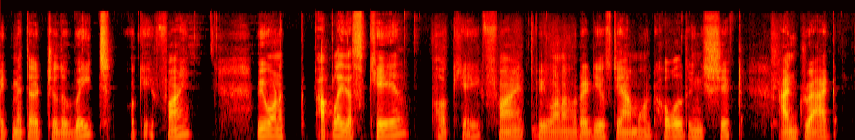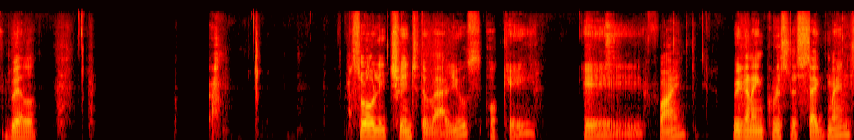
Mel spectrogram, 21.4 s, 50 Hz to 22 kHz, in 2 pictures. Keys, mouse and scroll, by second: 1.7 middle click, 2.2 scroll up 1, 2.4 middle click, 4.3 ctrl+a, 6.8-8.5 shift+drag, 17.1-18.9 shift+drag, 20.0-21.3 shift+drag.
